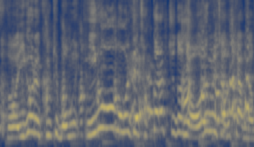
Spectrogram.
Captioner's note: startled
